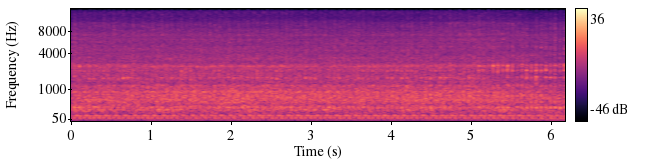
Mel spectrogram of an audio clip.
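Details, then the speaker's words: 1969 VW Beetle 1600cc with dual 34 carbs and ratio rockers, freshly installed, after setting the idle and mixture screws: a steady but slightly lumpy flat-four idle with mild shake, still a touch rough; the engine's internals are unknown. "It does have some shake, but like I said, I don't know what's in I don't know what's in the engine."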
